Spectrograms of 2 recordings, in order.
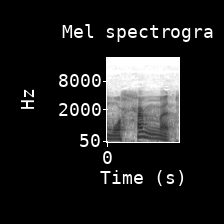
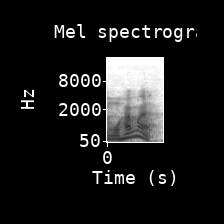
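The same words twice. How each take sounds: First: The middle 'm' is held and doubled. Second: The middle 'm' is short and single. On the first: The speaker calls it right. "Sepatutnya Muhammad. Ha pedas dan mim itu bersabdu" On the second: The speaker calls it wrong. "Bukan Muhammad"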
